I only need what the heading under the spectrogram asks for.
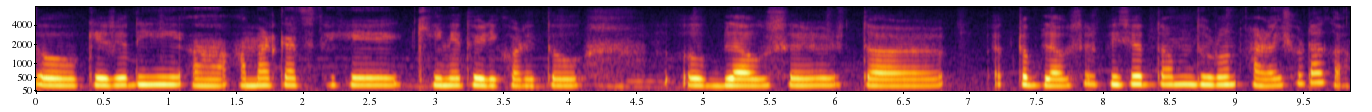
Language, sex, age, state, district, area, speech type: Bengali, female, 18-30, West Bengal, Darjeeling, urban, spontaneous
